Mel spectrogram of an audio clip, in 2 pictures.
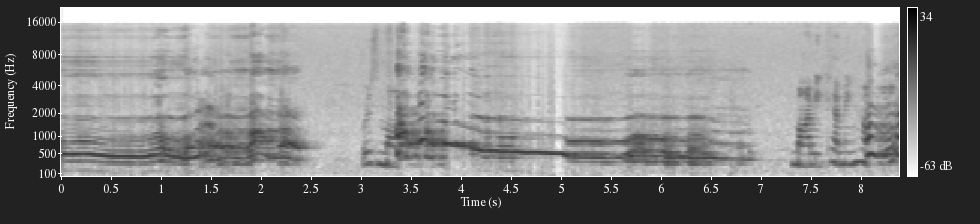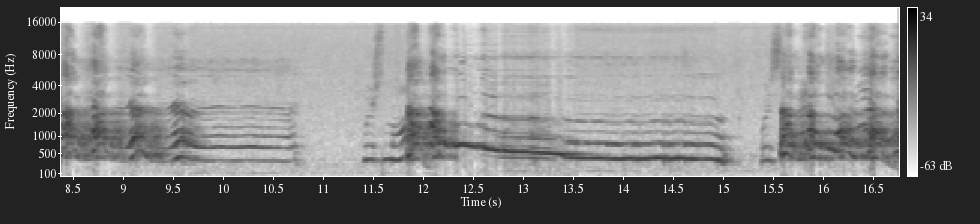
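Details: A neighbours' pet dog "singing": a series of loud, wavering howls, each sliding down in pitch and lasting two to four seconds. The howls are separated by short silent gaps, with voices nearby.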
